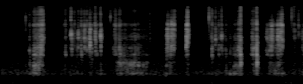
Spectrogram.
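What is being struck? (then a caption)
Coated scratch-art paper card. A wooden stylus scrapes the black coating off a flat scratch-art paper card lying on a table, working near the bottom edge. The result is a series of short, dry, bright scratching and rasping strokes with no low end, each one stopping abruptly with no ring.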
